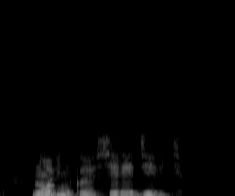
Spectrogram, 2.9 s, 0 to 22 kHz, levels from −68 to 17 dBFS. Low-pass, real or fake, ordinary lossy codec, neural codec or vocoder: 7.2 kHz; real; Opus, 24 kbps; none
